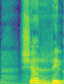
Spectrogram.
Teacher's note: را پہ زیر ہے، یہاں ہم باریک پڑھیں گے۔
